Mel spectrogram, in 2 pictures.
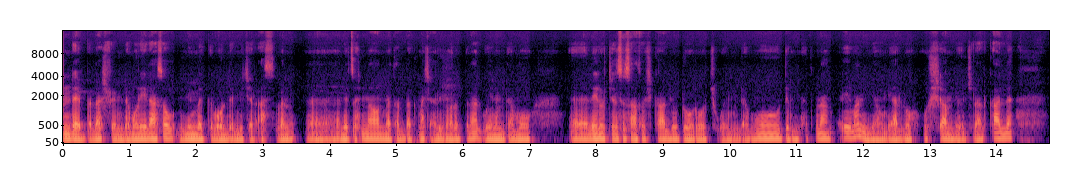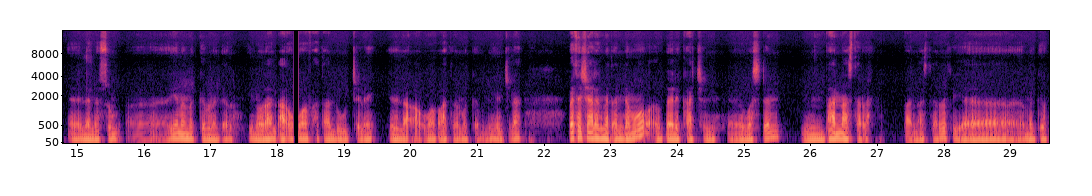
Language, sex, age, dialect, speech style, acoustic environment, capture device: Amharic, male, 35-44, Ethiopia - Addis Ababa, relaxed, nature, mobile / Linux / Chrome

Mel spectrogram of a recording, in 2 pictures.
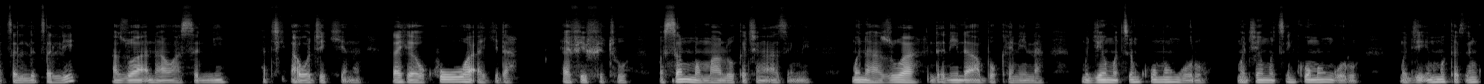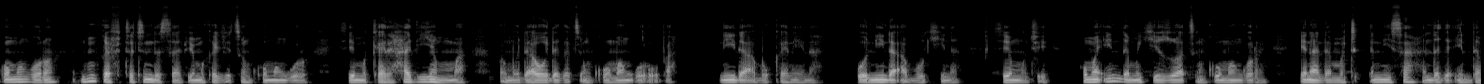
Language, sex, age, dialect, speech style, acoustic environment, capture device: Hausa, male, 25-34, Nigeria - Katsina, happy, silence, mobile / Linux / Chrome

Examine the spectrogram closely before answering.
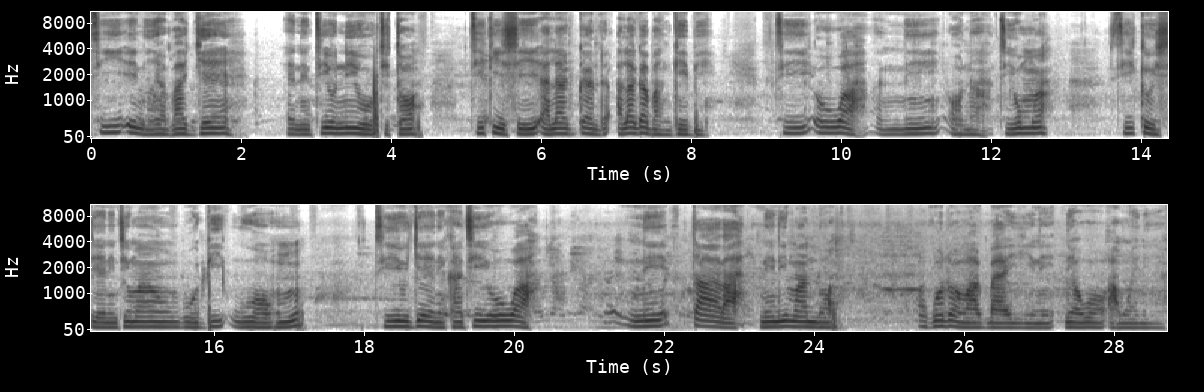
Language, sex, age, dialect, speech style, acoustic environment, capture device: Yoruba, male, 45-54, Nigeria - Ibadan, happy, people talking, mobile / Linux / Chrome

